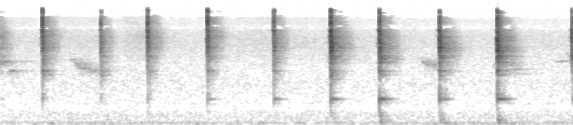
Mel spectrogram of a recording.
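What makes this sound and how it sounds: Long nails tap on the body of a hand-held Lysol metal aerosol spray can, giving ten sharp, bright ticks at an uneven pace. Each tap is crisp and dies away almost at once, with a faint thin tone between some of the taps.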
